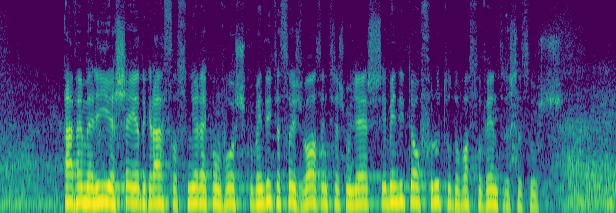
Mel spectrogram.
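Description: An elderly man chants slowly through a microphone in a large echoing hall.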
